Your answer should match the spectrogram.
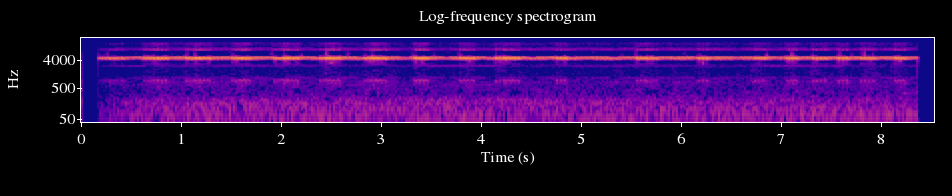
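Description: Crickets chirping: a steady high-pitched trill that pulses two or three times a second.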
